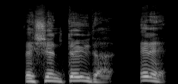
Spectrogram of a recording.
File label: "They shouldn't do that innit", British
